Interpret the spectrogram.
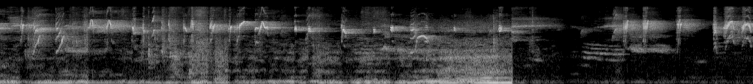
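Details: Javan pied starling in lively gacor full isian song: continuous high scratchy chatter with whistles, a short pause, then a quick stuttered series of notes and more squeaky phrases.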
